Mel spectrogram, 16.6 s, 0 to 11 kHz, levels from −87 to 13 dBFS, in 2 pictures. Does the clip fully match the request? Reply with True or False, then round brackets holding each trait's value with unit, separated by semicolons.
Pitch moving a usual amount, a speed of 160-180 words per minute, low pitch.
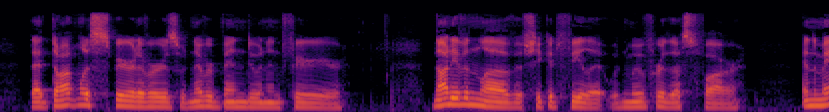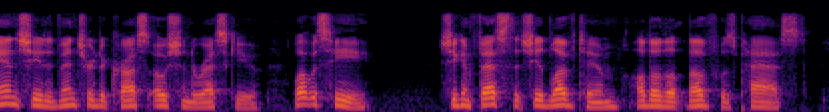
True (4.2 semitones; 175 wpm; 110 Hz)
